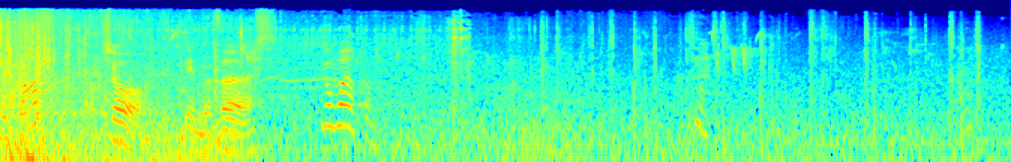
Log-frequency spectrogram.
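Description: Footsteps tread on grass and stone.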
